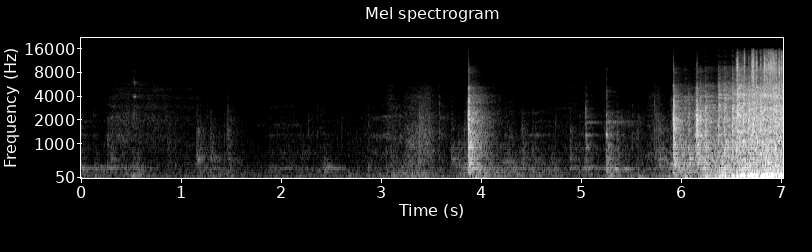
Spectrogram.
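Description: A man yanks a pull-start cord on a small engine.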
